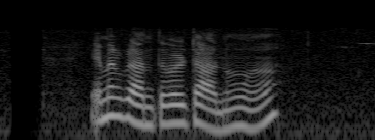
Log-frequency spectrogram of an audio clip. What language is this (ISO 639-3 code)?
sin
